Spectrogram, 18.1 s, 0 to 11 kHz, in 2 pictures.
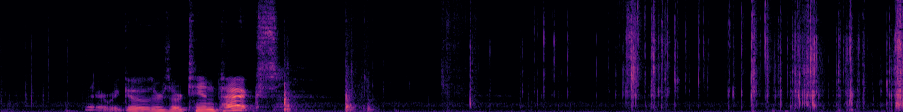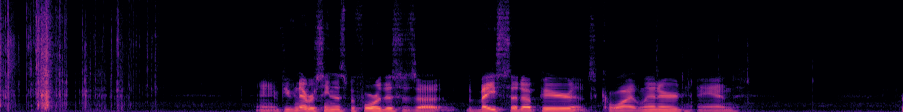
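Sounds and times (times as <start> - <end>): wrapper crinkling and tearing: 4.4 - 10.7.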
